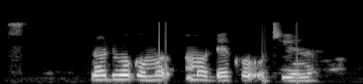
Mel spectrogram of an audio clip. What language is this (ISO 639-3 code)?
luo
